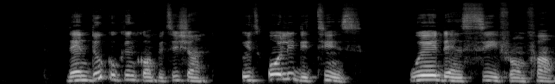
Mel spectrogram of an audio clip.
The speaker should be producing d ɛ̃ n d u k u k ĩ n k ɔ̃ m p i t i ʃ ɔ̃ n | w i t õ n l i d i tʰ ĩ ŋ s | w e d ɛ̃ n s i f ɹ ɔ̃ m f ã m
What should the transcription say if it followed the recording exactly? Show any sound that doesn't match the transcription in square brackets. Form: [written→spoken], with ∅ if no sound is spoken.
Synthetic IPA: d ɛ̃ n d u k u k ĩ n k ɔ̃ m p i t i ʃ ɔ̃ n | w i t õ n l i d i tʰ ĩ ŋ s | w e d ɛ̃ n s i f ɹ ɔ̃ m f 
